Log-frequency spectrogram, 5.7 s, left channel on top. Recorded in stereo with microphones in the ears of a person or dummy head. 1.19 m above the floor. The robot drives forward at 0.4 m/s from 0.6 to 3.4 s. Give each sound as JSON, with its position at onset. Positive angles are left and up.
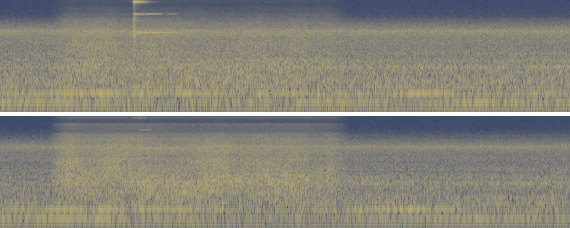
{"t": 1.3, "sound": "a microwave", "side_deg": 65, "distance_m": 3.0}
